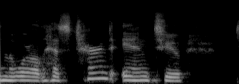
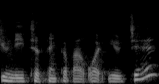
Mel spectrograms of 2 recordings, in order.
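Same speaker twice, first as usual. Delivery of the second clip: kind, gentle motherly voice, quieter; 5 semitones lower, 5 dB quieter than usual. A mother retells sending her very little child to her room, retelling kind motherly voice. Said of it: "in my kind motherly voice".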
